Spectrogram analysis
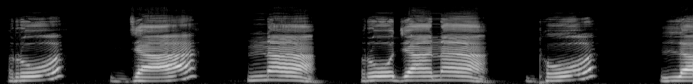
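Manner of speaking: loud, slow sounding out of each syllable; teacher calling out syllables then the whole word; syllable by syllable blending. Shown as a demonstration. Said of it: "अब आगे देखिए".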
